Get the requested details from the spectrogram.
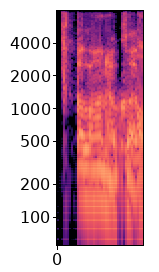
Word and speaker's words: Alano Club: Alano Club.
